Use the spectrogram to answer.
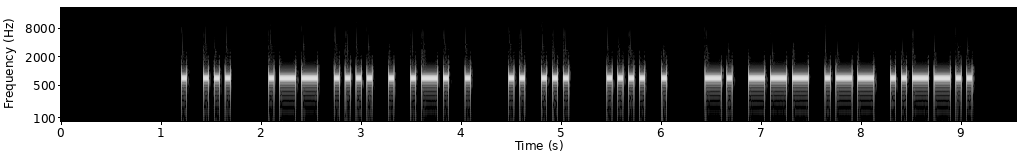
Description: Morse code, heard as a keyed tone, about 21 wpm, 700 Hz. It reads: ES WHERE IS HE NOW?
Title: Sentences from Top 200 Words and Abbreviations 22wpm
